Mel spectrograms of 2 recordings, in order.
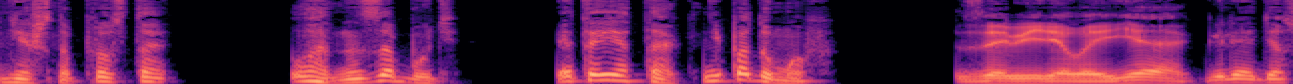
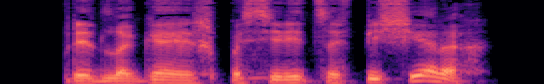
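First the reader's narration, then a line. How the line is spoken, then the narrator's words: Sarcastic snort. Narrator (Russian): хмыкнул Андрей с явным сарказмом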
